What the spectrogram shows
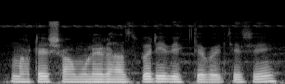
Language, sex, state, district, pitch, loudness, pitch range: Bengali, male, West Bengal, Cooch Behar, 120 Hz, -16 LUFS, 115-125 Hz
